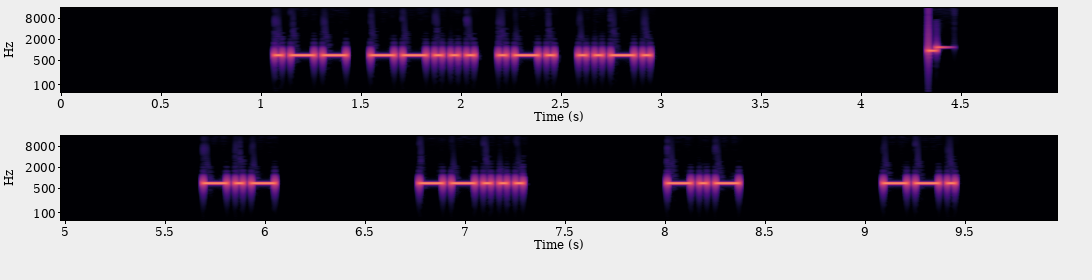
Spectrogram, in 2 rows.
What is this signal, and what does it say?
Morse code, heard as a keyed tone, about 30 wpm, spaced as for 15 wpm, 700 Hz. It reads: W7RF K7KG
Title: USA Call Signs - 6x Character Spacing - 30wpm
